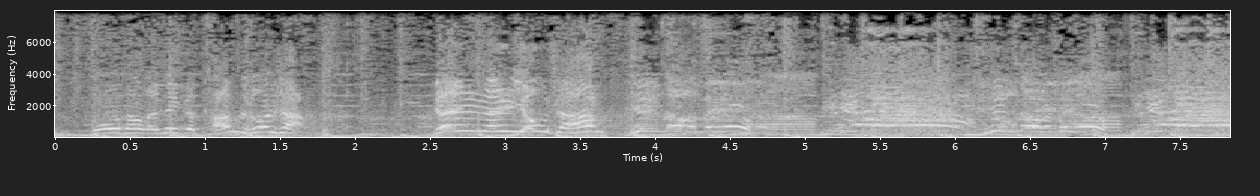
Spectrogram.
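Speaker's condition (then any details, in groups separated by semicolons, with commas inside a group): No condition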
